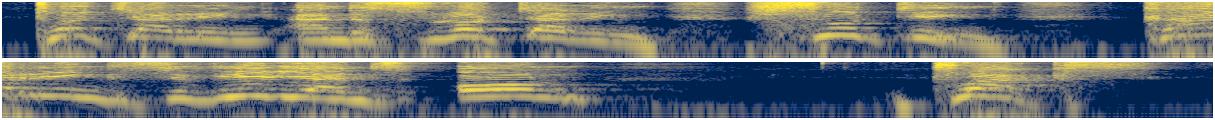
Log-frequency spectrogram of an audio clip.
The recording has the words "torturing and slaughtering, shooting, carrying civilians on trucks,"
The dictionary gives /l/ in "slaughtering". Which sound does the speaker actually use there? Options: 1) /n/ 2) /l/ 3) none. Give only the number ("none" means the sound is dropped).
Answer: 2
